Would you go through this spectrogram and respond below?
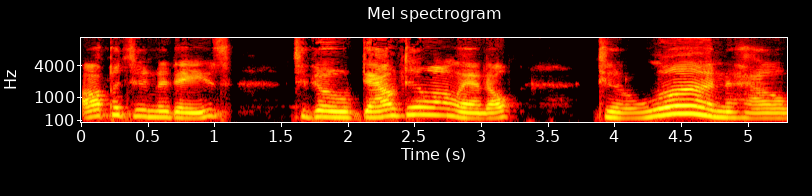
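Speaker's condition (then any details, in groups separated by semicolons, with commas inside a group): Cerebral palsy, mixed, moderate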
